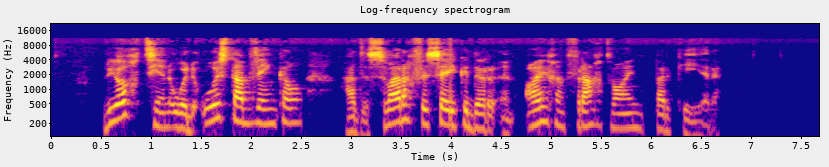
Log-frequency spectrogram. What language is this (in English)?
Western Frisian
